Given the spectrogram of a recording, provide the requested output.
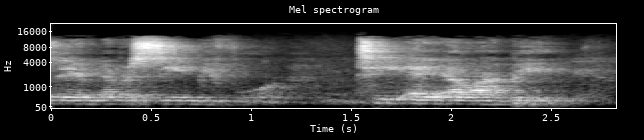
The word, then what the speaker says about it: Talib: they've never seen before tal I be pronounced to leave by my parents and Todd led by most Muslims I've had high school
